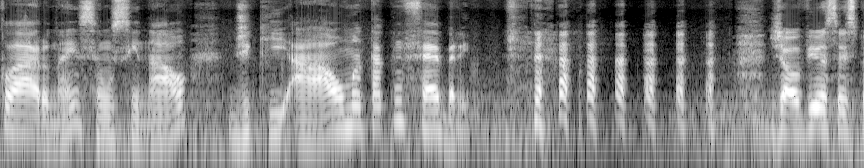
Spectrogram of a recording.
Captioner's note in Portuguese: risos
